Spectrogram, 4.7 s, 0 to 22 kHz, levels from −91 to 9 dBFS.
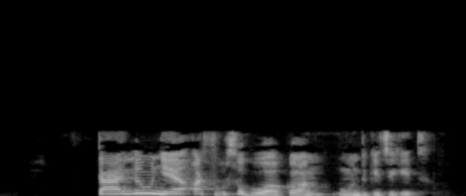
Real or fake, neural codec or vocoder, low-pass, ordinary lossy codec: real; none; 7.2 kHz; MP3, 48 kbps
